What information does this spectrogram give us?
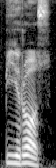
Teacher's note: bakın İ uzadı, O da uzundur.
